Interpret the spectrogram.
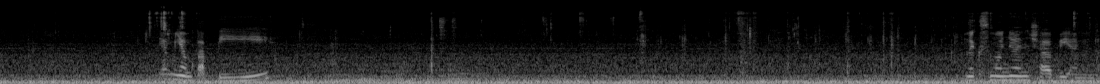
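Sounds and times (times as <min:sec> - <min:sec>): car engine idling: 0:00.0 - 0:11.0
dog chewing clicks: 0:05.4 - 0:11.0.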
